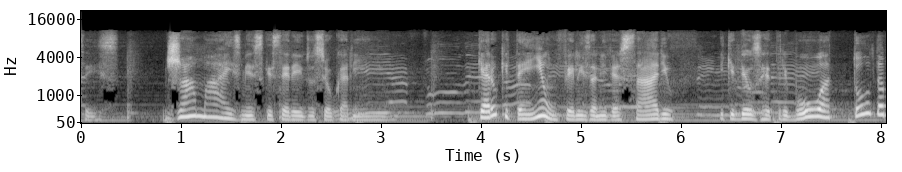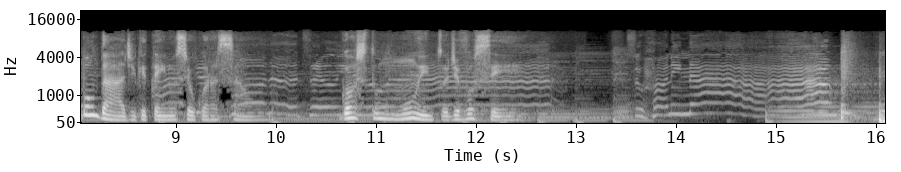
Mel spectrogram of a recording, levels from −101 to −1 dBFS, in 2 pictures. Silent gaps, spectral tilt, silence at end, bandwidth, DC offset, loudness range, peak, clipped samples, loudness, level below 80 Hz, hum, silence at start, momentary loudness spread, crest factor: none; -3.5 dB/octave; 0 s; 11 kHz; under 0.1%; 8 LU; 0 dBFS; under 0.1%; -19 LUFS; -40 dBFS; none; 0 s; 20 LU; 20 dB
